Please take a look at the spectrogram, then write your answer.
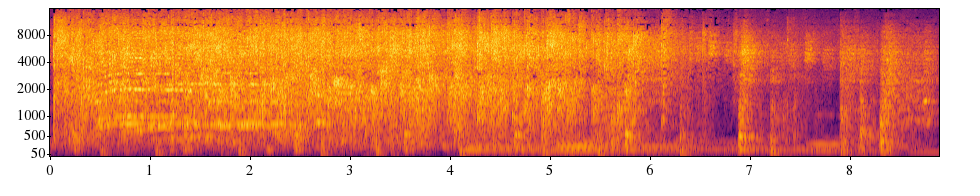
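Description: An audience at a weekly Tuesday poetry open mic breaks into steady, dense applause for a poet coming to the stage, holding strong for several seconds, then thinning out into scattered claps as sustained low musical notes begin underneath.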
